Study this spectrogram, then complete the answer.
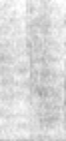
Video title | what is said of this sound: Dump Pouches-not as good as you think | when I shake or do anything the magazines will click together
